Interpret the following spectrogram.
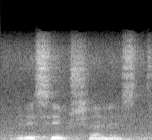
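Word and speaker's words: receptionist: وبرضو هنا التي اي او ان دي بتنطق شاء ريسبشنست.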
